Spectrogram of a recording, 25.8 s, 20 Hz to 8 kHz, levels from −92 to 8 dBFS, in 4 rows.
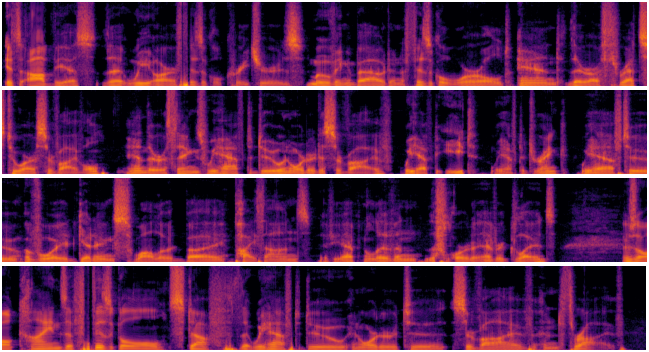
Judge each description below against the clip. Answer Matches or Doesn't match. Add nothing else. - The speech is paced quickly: Doesn't match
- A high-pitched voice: Doesn't match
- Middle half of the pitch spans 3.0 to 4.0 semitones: Matches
